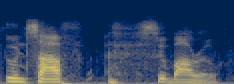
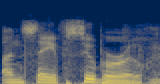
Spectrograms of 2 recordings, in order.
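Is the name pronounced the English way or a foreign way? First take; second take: foreign; English. First: The name is pronounced with non-English vowels. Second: The name is pronounced like ordinary English words. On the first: "but it's" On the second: "if we said it in English"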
